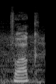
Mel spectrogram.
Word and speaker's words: Phuq: They have an album called PHUQ, which is pronounced... Fuck.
